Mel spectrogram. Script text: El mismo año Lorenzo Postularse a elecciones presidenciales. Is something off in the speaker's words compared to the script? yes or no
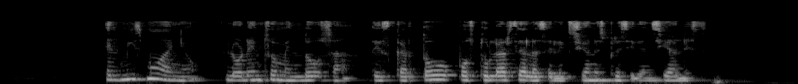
yes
